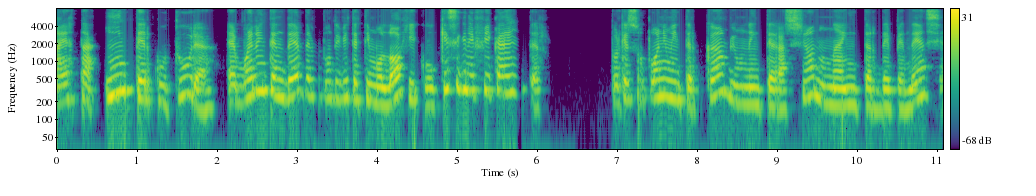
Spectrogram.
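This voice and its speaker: The voice moves at a moderate pace with very wide pitch swings, in a dry, close sound with no echo. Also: woman, fairly high pitch for a woman. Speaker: university lecturer. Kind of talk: lecture. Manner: halting.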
